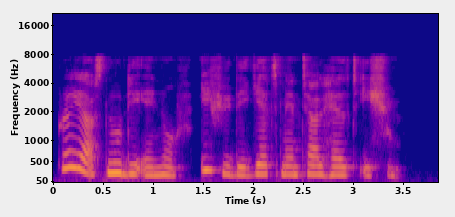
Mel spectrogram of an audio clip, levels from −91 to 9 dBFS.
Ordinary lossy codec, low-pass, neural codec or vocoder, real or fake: none; none; codec, 16 kHz, 2 kbps, FunCodec, trained on LibriTTS, 25 frames a second; fake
